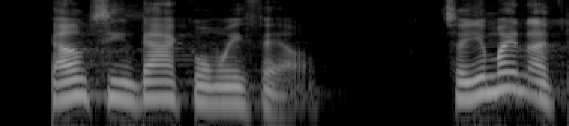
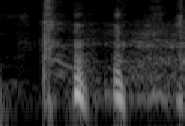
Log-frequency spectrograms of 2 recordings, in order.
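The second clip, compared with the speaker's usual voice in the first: breathy laugh. Real, not acted. Laughing at his own blunder.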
